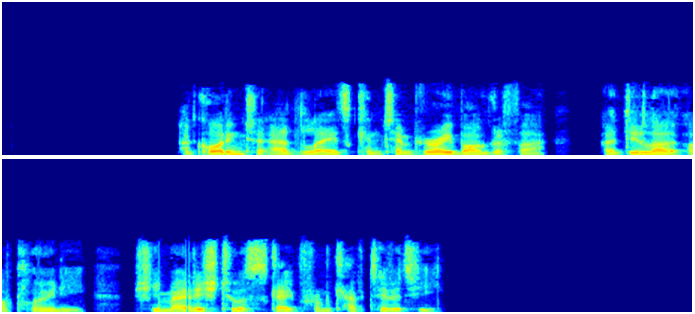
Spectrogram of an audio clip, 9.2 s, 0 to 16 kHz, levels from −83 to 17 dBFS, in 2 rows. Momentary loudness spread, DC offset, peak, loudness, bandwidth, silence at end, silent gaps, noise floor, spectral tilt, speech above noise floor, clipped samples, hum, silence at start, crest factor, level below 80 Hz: 12 LU; under 0.1%; -2 dBFS; -21 LUFS; 8 kHz; 1.7 s; 3.82-3.99 s, 5.44-5.49 s; under -90 dBFS; -4 dB/octave; over 69 dB; under 0.1%; none; 1.2 s; 20 dB; -58 dBFS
